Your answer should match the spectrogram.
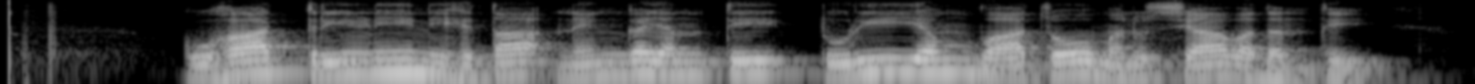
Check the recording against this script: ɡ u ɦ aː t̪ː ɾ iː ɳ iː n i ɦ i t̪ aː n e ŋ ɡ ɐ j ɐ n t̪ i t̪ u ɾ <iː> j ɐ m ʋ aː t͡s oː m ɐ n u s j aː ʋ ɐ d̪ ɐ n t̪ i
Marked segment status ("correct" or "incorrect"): correct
